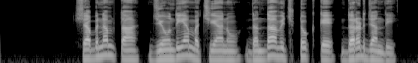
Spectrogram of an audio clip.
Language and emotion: Punjabi, neutral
